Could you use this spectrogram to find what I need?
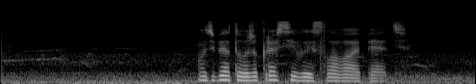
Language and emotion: Russian, neutral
